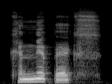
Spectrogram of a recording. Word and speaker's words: Knipex: Now this video is going to be all about Knipex, and I checked, and that's how it's pronounced, Knipex.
